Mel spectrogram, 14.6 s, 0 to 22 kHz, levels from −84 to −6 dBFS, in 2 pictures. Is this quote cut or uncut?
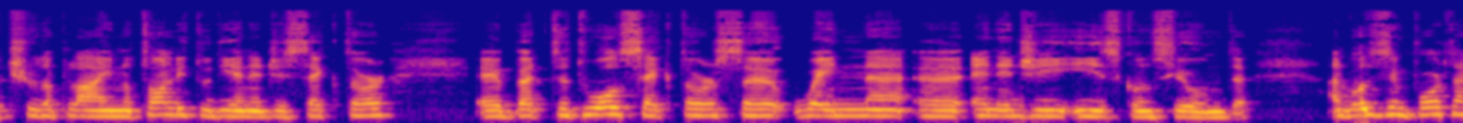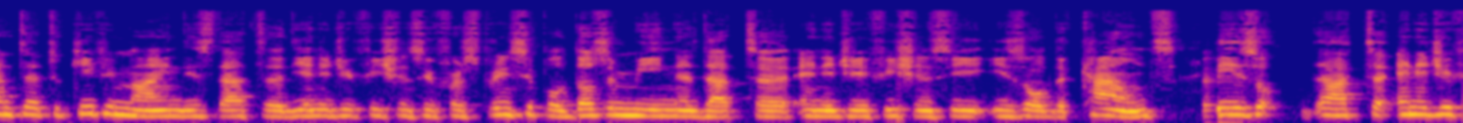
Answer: cut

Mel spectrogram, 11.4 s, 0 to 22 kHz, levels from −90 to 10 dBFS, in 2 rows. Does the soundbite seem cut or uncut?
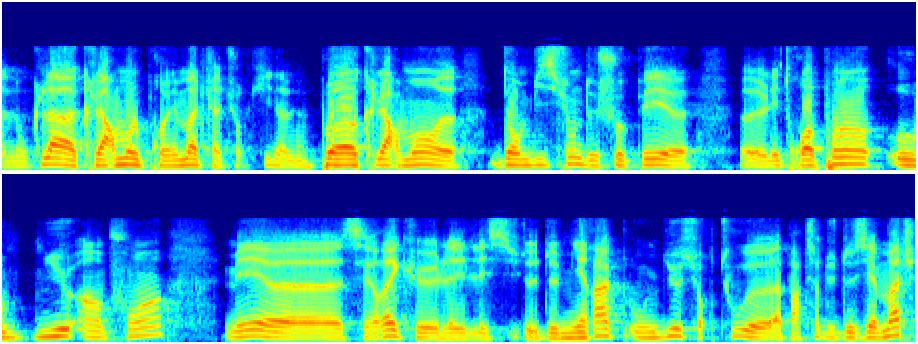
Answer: cut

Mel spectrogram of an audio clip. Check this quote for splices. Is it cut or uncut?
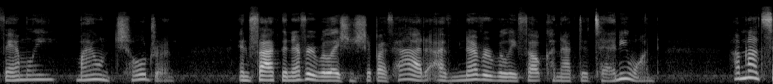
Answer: uncut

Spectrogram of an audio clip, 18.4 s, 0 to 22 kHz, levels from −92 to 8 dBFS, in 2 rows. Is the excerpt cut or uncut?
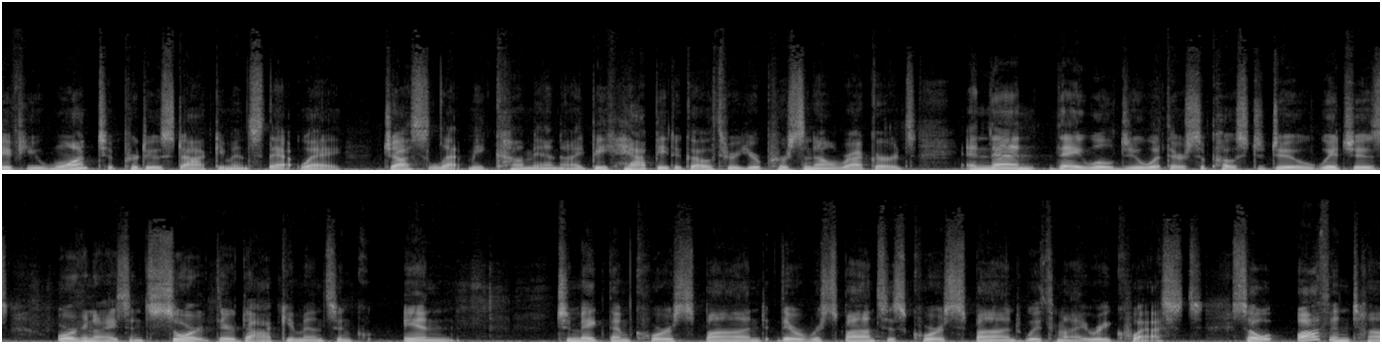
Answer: cut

